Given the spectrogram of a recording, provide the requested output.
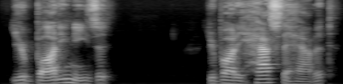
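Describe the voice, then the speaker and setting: Lively intonation marks a man talking at a moderate pace. The recording is very clean, with a silent background. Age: 60s. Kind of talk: personal testimony. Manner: casual, meandering.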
